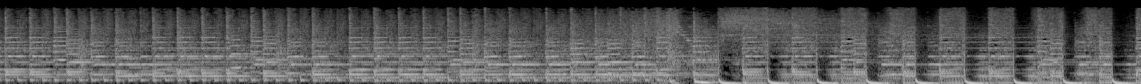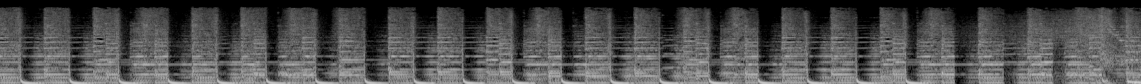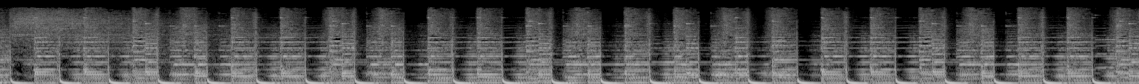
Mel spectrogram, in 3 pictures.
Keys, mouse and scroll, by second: 6.4-10.7 typing, 12.0 click, 13.2 click, 14.0 ctrl+alt+Home, 15.4 click, 25.4 click, 27.7 click, 29.0 ctrl+z, 30.2 click, 33.4 j.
